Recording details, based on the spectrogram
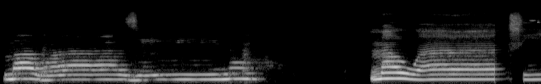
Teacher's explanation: This is a longer vowel. So this is a 2 second elongation. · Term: 2 seconds elongation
